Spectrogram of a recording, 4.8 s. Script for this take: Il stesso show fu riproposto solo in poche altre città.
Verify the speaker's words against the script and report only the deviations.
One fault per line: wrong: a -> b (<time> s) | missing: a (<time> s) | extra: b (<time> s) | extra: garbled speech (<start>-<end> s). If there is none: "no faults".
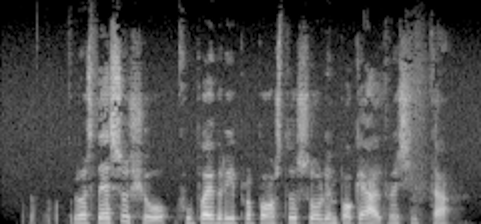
wrong: Il -> Lo (0.7 s)
extra: poi (1.9 s)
